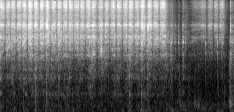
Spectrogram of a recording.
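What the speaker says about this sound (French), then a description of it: "Malheureusement le ponçage au gros grain n'est pas fini" Coarse-grit sandpaper rubbed back and forth over a scale-model roof, a steady run of close, rhythmic rasping strokes that breaks off partway through, followed by a few quieter scratches.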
